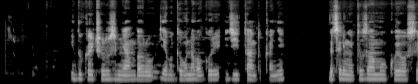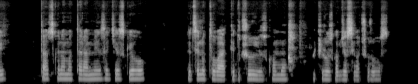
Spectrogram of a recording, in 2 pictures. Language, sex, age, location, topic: Kinyarwanda, male, 18-24, Kigali, finance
